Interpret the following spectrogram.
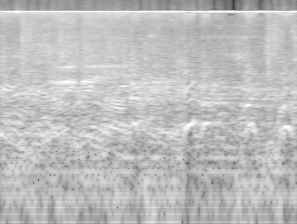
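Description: A group of dachshunds barking and yipping over a crowd's chatter.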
